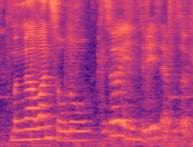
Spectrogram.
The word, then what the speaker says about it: Bengawan Solo: And you must say it like that. Bengawan Solo.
